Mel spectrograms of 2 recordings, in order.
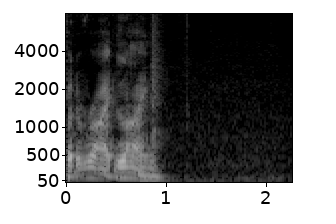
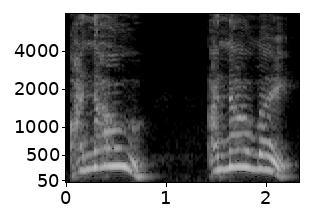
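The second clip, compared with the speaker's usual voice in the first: much higher, louder burst of delight; excited exclamation; 3 dB louder, slower than usual. Real, not acted. Streamer answering a chat guess, excitedly high and loud. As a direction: yelp it out like you've been caught out.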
